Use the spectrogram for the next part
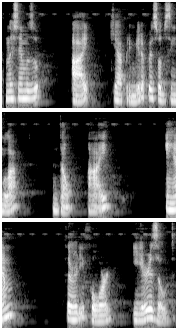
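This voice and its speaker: A woman's voice: sits low, creaky, breathy edge. A woman teaching a beginner lesson, patiently explaining each point twice. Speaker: English teacher.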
